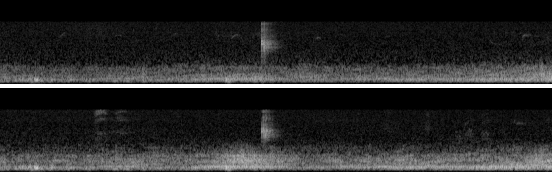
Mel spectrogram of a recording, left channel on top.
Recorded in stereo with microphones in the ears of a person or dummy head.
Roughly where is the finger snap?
Left.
